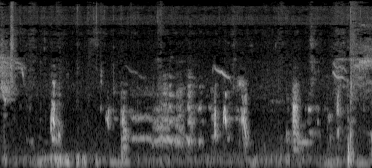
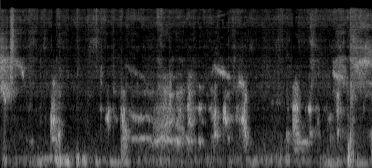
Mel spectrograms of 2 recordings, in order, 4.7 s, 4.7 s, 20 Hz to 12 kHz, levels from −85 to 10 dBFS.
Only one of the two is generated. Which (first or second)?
second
